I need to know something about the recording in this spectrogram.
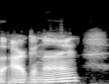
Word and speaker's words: arginine: INE, these all have INE on the end, but they're actually pronounced different. This is lysine, and this is arginine and histidine.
